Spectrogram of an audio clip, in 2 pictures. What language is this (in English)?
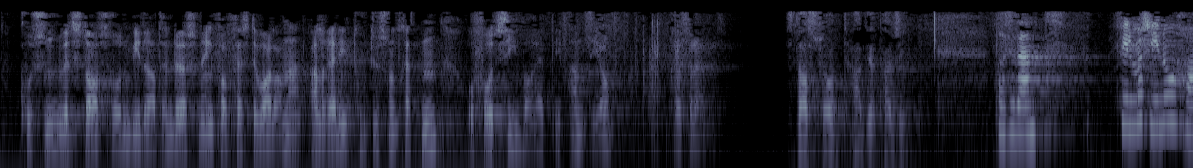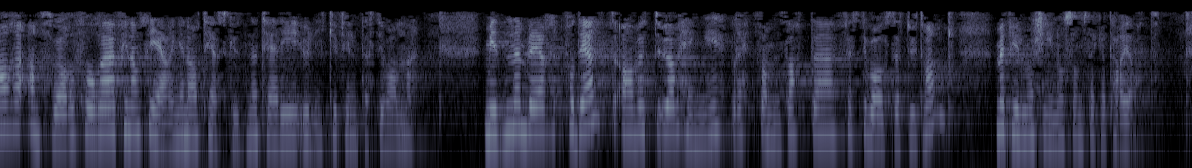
Norwegian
